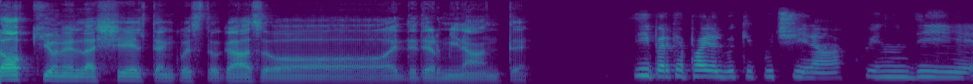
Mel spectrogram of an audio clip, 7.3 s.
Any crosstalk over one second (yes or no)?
no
